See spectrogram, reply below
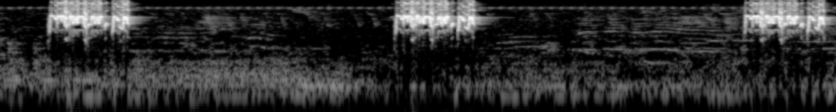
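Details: Vigorous cucak kerinci song for master recordings: three short, dense, high chattering phrases roughly every three and a half seconds, with soft low rumble in the gaps.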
